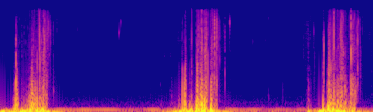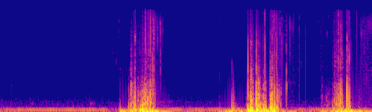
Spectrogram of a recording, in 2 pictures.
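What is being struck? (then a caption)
Silicone ear microphone scraped by a bamboo earpick. A thin bamboo earpick scrapes inside the ear canal of a white silicone ear microphone, making six separate bursts of dry, crunchy scratching that reach into bright high tones. A steady low rumble continues between the strokes.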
